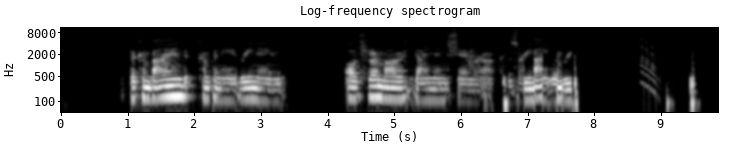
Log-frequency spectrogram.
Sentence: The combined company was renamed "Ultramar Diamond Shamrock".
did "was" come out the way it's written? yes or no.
no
